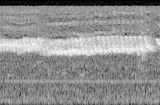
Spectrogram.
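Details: Pet canary singing at home, one sustained high rolling trill that holds steady and drifts slightly higher toward the end, with a brief break near the finish.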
